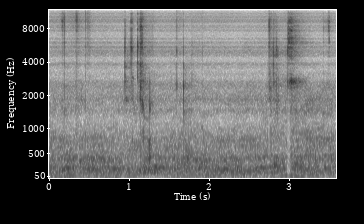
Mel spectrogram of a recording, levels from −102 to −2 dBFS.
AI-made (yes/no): yes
